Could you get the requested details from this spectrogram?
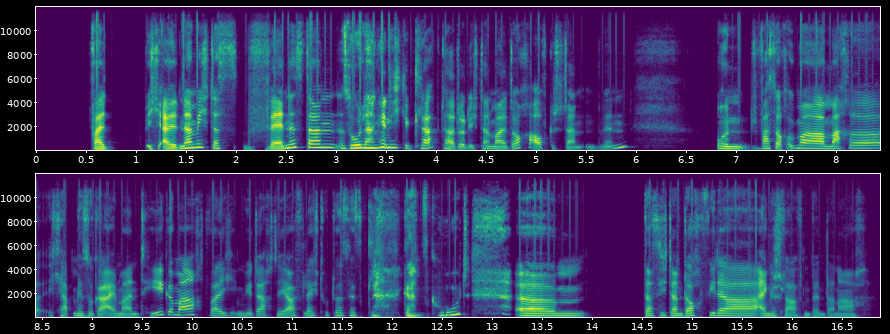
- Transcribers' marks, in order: distorted speech; laughing while speaking: "so lange"; laughing while speaking: "gl ganz gut"
- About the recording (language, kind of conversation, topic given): German, advice, Wie kann ich mich abends vor dem Einschlafen besser entspannen?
